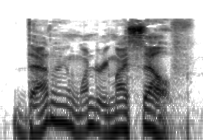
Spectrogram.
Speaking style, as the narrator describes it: grunted Tarascus

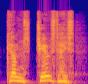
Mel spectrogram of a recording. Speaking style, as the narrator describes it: he panted

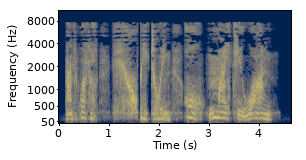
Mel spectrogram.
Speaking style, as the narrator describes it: Howler, panting, asked

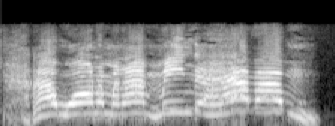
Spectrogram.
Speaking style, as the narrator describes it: TikTok leaned forward, screamed into Jake's face

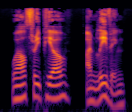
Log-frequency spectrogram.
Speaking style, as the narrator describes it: Anakin said solemnly

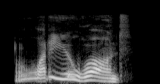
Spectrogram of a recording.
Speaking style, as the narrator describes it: quavered in a thin, whining voice

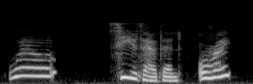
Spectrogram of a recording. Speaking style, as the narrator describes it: said the fool desperately

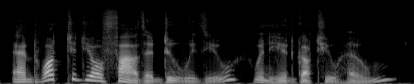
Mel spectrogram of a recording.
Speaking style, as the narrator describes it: said Dumbledore quietly

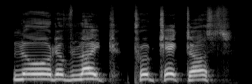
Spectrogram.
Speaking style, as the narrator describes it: cried Queen Selyse

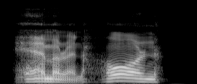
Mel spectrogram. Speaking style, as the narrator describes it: Will said wearily

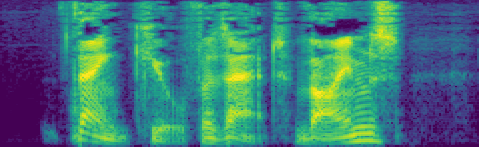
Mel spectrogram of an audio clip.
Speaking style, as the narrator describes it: said, turning around sharply

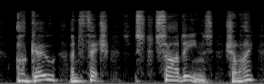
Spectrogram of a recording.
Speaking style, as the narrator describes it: stammered

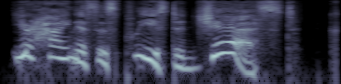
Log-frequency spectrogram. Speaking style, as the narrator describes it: cried Thespides, his aristocratic features darkening

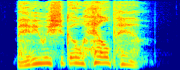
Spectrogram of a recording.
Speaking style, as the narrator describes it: Julian whispered to Dave

